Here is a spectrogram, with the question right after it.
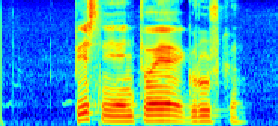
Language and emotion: Russian, neutral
